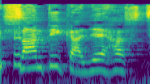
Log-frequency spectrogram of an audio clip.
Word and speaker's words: Santi Callejas: Santi Callejas 10. – Can you spell that, please? – Yeah, S-A-N-T-I-C-A-L-L-E-J-A-S 10.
